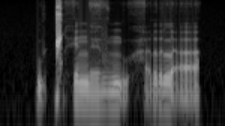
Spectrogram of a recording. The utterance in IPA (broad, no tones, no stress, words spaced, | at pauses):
ṵǁʰenɛ̤v nṵha̰rla̰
